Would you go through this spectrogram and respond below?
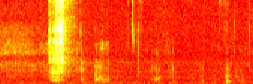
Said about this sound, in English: I'm going to take one more sip, too, because I filled it up really high in the pint glass.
